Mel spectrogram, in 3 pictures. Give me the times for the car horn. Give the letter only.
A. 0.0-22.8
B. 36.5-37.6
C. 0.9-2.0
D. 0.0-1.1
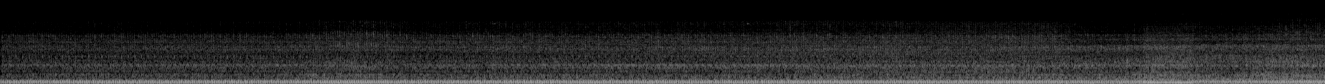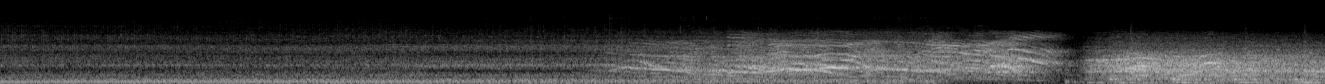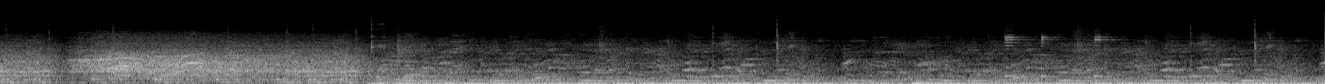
B.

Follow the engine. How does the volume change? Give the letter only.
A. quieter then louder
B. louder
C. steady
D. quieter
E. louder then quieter
C.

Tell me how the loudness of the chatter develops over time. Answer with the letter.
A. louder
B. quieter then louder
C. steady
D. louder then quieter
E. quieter
E.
